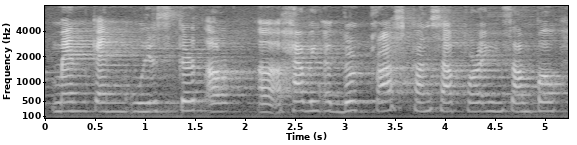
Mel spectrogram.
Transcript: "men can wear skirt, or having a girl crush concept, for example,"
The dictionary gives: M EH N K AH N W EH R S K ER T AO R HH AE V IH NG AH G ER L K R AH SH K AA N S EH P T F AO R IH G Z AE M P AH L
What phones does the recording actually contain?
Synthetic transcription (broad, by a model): M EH N K AH N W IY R S K ER T AO R HH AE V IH NG AH G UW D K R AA S K AA N S EH P T F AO R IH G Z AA M P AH L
